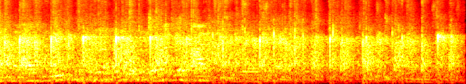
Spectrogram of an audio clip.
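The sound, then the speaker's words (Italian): Sustained audience applause for the speakers of a round-table discussion fills the whole stretch, a dense, steady patter of many hands clapping at an even loudness with no pauses. “Facciamo un applauso ai nostri relatori.”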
